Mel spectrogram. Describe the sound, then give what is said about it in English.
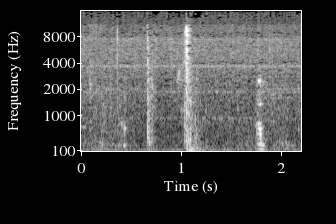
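A few short mechanical clunks and thumps, with one louder slam in the middle, like a car door opening and shutting as the player's character gets into a car in a video game, against a low steady hum. “I'm getting in the car right now, by the way.”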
